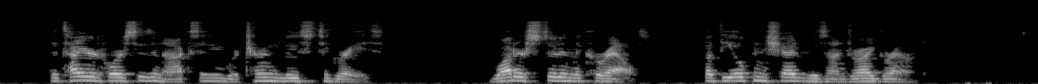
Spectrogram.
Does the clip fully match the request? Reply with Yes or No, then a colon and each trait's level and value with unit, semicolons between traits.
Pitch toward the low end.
No: medium, 150 Hz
